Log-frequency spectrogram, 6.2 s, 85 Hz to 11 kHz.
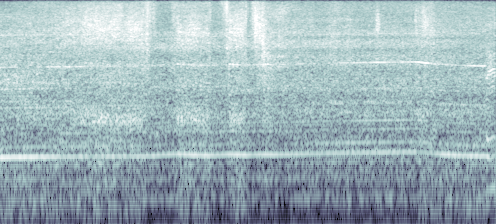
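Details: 1997 Hoover Dirt Finder Power Drive U6331-930 direct-air upright vacuum in tool mode with onboard hose: steady, even motor drone with constant airflow whistle, no rattles or surging; smoother than owner's red Power Drive Supreme, normal running.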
